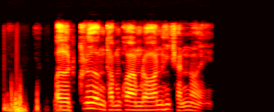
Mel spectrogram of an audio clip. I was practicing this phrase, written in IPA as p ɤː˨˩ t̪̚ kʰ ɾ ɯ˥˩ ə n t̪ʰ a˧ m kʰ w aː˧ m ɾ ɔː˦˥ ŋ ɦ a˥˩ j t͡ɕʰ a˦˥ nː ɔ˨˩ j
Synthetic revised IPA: p ɤː˨˩ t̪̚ kʰ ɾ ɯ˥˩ ə ŋ t̪ʰ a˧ m kʰ w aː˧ m ɾ ɔː˦˥ n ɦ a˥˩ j t͡ɕʰ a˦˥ nː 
